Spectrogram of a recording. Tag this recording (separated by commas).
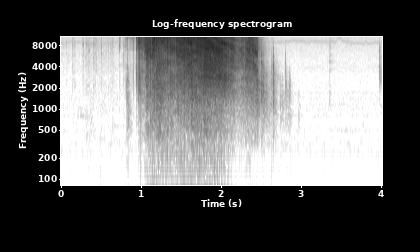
Tearing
